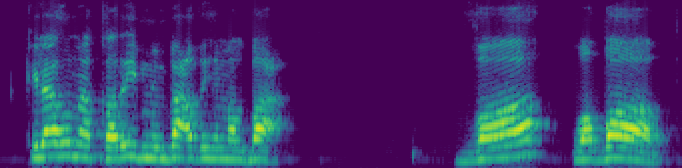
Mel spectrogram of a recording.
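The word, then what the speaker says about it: ظاء: وأيضا تتشابه الضاء في النطق مع الثاء من ناحية خروج اللسان، تسمى الحروف اللثوية. ثاء ضاء، ثاء ضاء ذال، ثاء ضاء ذال، ثاء ذال ضاء. نفرق ونستشعر الفرق حين النطق، والجميع ينطق وهو جالس الآن ويفرق. ضاء ضاء، وهذا تاء تاء، هذه فيها رقة وهذه فيها رقة، لكن هذا فيه ضخامة وفخامة، ويسمى من حروف التفخيم.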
